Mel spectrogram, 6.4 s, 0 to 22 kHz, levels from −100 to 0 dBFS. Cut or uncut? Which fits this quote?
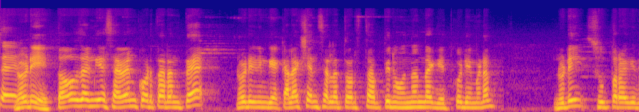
uncut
